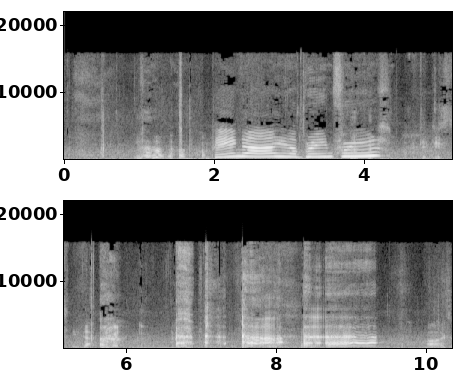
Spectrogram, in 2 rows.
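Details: Alaskan Malamute Pinga, a 13-year-old female, vocalizing expressively for ice cream and with brain freeze. She gives drawn-out, wavering, howl-like talking notes for about two seconds, broken into short pieces. Several people talk and laugh afterward.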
